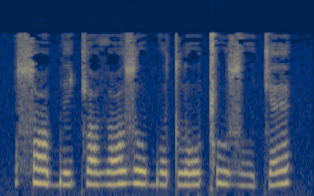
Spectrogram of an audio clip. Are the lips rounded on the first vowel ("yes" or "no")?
yes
